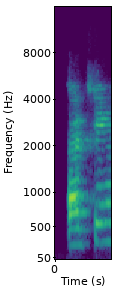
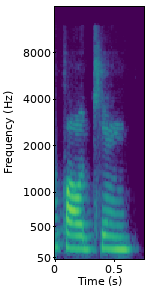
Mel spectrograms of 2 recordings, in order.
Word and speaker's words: touching: my family happy becauseou touching itu couching ya di itunya ya gimana touching itu menyentuh kan ya api eh tulisannya power ching ing dibacanya apa? Poucing. Apa itu poucing?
